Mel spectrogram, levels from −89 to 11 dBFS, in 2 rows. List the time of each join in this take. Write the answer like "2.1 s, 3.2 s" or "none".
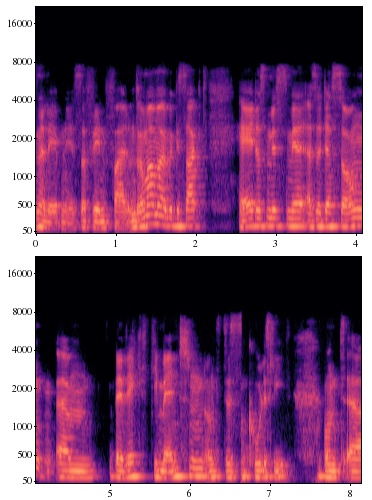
6.6 s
